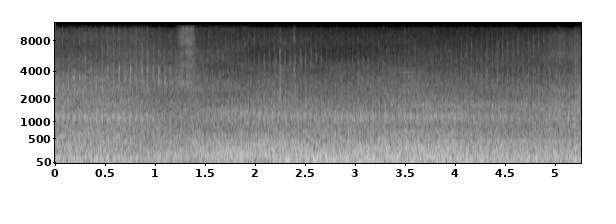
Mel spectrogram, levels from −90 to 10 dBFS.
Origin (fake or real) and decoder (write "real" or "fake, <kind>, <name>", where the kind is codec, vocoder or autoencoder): real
